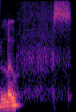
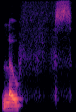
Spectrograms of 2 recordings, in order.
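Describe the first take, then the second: First: The consonant before the final S is a voiceless F. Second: The consonant before the final S is a voiceless F.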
